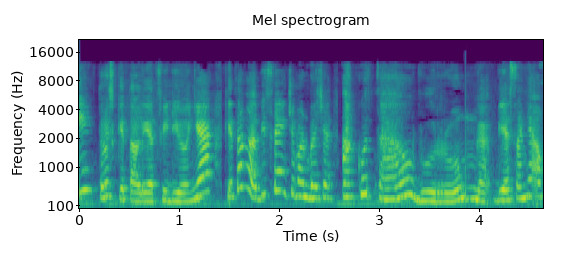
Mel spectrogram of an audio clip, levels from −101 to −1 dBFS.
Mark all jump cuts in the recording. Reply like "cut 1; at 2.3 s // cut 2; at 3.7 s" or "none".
cut 1; at 1.4 s // cut 2; at 2.5 s // cut 3; at 3.9 s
